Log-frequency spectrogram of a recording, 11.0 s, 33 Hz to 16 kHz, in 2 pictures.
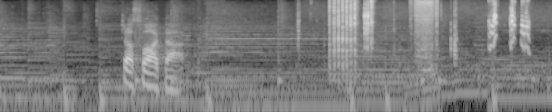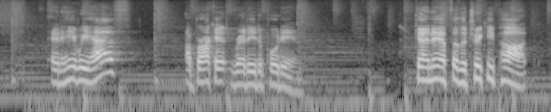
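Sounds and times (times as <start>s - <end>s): soft background music: 0.0s - 11.0s
metal parts clicking: 3.3s - 5.3s.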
